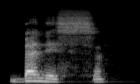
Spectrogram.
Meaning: inflection of bannir: 1. first/third-person singular present subjunctive 2. first-person singular imperfect subjunctive
- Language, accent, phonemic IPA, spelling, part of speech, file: French, Canada, /ba.nis/, bannisse, verb, LL-Q150 (fra)-bannisse.wav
